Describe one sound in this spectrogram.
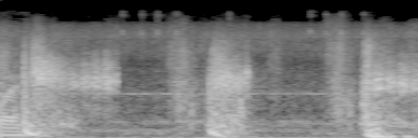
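A sword strikes a creature with a dull thunk.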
